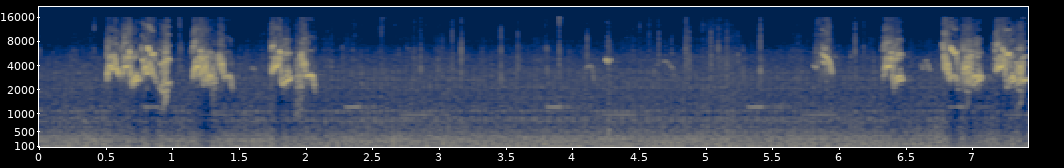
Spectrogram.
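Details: Sparrows greeting arrivals in front of a cultural hall on 7 February 2020: bursts of sharp, high chirps in quick clusters, with quiet gaps between groups and faint traffic hum beneath.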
